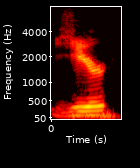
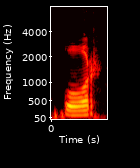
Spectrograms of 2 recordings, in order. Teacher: Scandinavian always loses the sound y at the beginning of words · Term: loses the y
